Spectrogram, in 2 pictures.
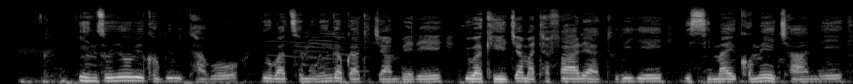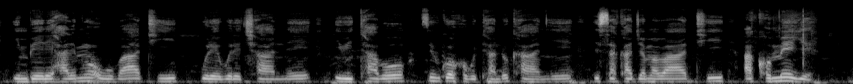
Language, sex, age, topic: Rundi, male, 18-24, education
